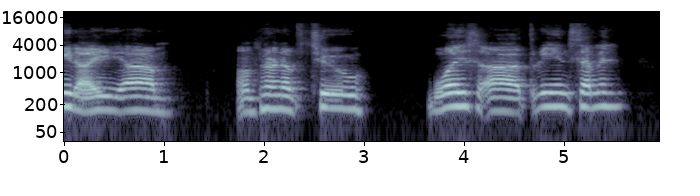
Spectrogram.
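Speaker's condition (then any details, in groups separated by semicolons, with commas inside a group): Cerebral palsy; wheelchair user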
